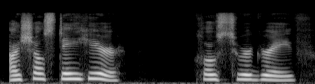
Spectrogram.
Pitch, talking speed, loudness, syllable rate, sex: 225 Hz, 135 wpm, -16 LUFS, 4.7 syllables/s, female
